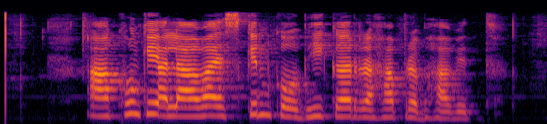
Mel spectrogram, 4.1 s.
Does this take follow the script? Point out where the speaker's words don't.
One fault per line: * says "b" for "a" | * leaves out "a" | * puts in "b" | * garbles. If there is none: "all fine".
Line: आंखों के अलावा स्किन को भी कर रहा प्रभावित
all fine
